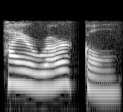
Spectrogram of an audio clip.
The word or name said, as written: hierarchal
